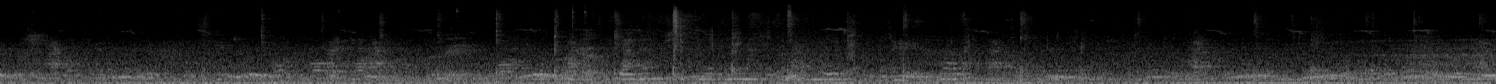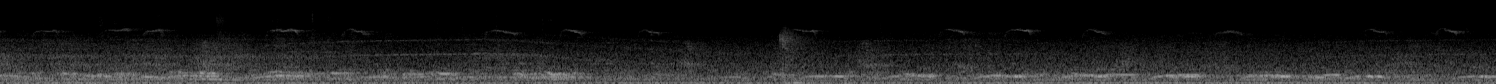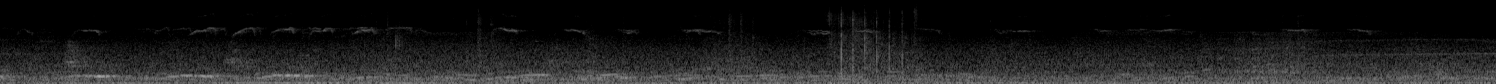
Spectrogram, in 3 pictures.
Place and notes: The Constitution, St Pancras Way, London, UK - Regent's Canal towpath near Camden
Regent's Canal towpath, underneath the bridge on Royal College Street near Camden, London. The sound of a boat passing, runners, birds, baby pigeons and distant chatting.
